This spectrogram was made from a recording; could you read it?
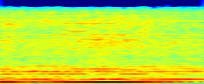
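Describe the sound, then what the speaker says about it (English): An epoxy resin river table being power-sanded, a brief steady whirring hum with a constant tonal whine, loud and close. "Then give it a sanding."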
